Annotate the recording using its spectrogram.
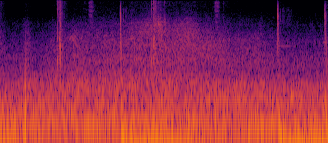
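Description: Road traffic passing close by on a highway: the tyre and engine noise of passing cars swells about a second in and fades, over a low rumble that comes and goes.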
